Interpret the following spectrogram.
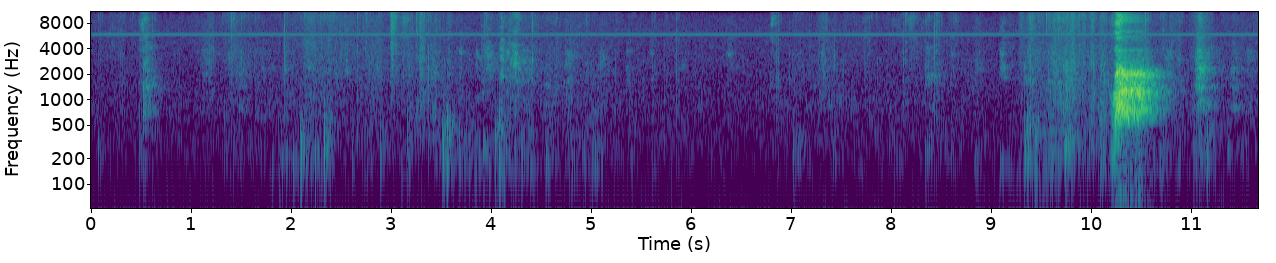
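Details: Three dogs playing together indoors, heard as scuffling, soft huffs and panting with a few short growly bursts, ending in one loud rough snarl near the end.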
